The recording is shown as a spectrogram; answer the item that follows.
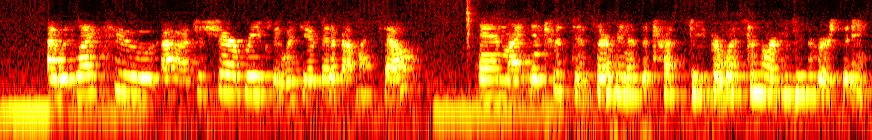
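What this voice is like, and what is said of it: Crackly voice from a cold. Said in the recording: “I'm recovering from a very bad cold and cough, so my voice might sound a little crackly at times”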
